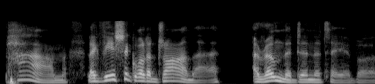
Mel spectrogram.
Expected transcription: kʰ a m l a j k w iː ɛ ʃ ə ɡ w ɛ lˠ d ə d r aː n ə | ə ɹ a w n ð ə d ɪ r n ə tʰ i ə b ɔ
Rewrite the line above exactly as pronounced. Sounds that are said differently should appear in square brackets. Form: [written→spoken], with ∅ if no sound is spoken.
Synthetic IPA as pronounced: [kʰ→pʰ] a m l a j k [w→v] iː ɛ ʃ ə ɡ w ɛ lˠ d ə d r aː [n→m] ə | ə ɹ a w n ð ə d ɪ [r→∅] n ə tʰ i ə b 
